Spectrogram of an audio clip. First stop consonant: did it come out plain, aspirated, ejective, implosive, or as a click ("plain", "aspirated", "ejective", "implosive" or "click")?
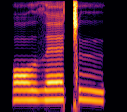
click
